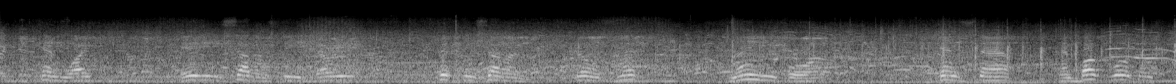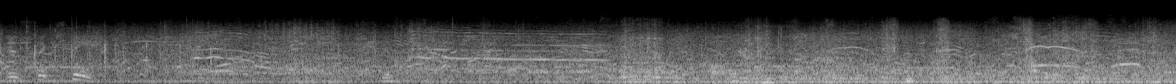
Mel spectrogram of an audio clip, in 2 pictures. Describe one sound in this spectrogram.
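A race car engine rumbles as the car rolls slowly by.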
